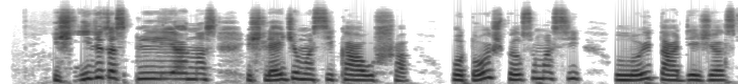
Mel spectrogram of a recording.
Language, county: Lithuanian, Panevėžys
